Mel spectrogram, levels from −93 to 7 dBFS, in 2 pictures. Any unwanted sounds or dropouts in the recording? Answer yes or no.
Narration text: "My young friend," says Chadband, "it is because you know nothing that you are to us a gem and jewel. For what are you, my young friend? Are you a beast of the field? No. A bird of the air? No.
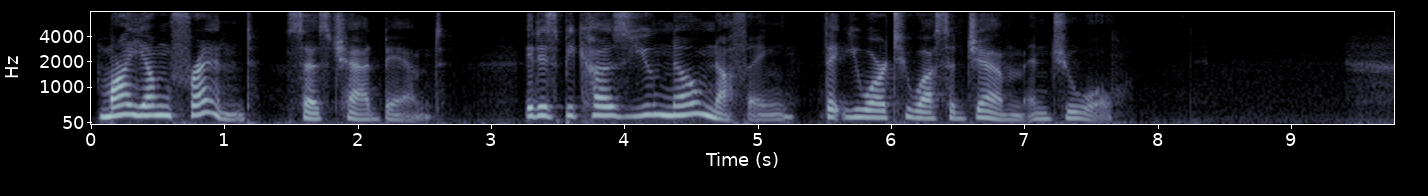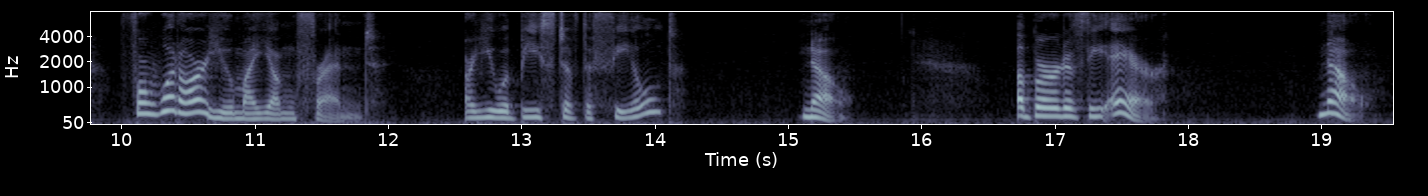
no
